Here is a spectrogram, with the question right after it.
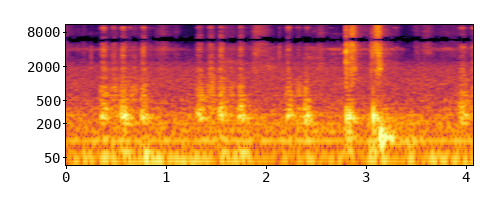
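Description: A thin, credit-card-sized Sorte Neon paper lottery scratch card lies on black cloth, held down by fingertips while the coated play area is scratched with the edge of a round red plastic scratcher disc. A series of short, dry scratching strokes rasps over a steady low hum, with a couple of louder, sharper scrapes near the end.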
